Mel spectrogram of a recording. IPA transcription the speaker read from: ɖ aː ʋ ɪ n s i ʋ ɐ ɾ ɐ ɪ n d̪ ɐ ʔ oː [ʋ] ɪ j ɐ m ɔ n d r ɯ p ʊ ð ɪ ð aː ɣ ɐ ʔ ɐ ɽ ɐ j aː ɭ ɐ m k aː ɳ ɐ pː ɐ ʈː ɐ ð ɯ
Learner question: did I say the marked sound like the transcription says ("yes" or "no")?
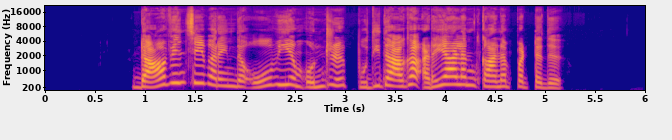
yes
